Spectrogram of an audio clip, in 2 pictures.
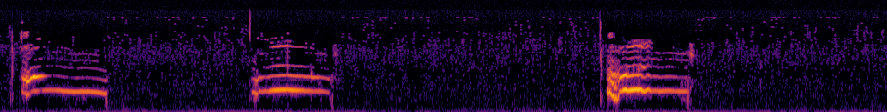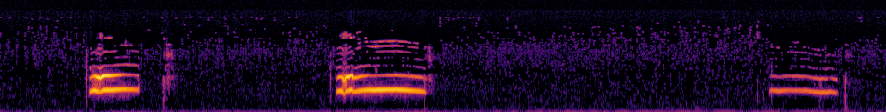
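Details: Domestic cat meowing six times in a quiet room, each meow a drawn-out, wavering, mid-pitched cry lasting about a second, spaced roughly every two to three seconds with silence between.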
